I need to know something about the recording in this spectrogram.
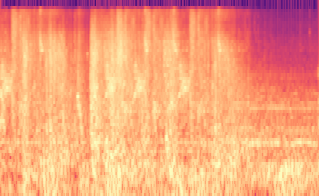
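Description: Swords clash and spells crackle in a busy game battle.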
